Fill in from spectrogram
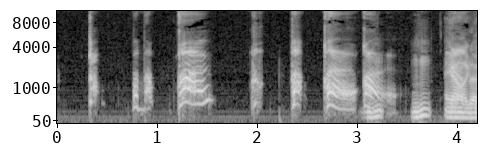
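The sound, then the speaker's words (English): A person imitates a chicken: a run of about eight short, clipped clucks that build into longer, warbling squawks, voiced fairly loud with brief gaps between. “One of the chickens sounded like this.”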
